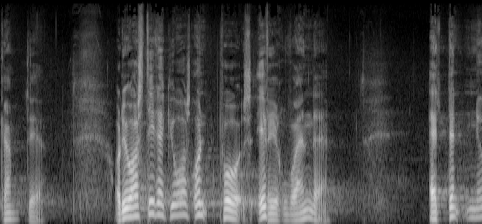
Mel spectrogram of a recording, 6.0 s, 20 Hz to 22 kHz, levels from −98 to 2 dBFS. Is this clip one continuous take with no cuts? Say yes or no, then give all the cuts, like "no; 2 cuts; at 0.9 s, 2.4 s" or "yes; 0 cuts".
no; 2 cuts; at 2.4 s, 3.3 s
